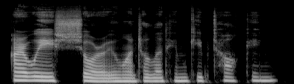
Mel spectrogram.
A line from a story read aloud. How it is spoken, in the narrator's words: Zoya murmured to Nikolai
